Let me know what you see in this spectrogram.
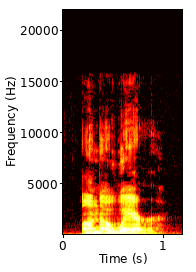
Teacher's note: A metrical foot consisting of two short syllables, followed by one long syllable, or of two unstressed syllables, followed by one stressed syllable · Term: anapest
